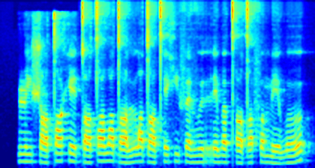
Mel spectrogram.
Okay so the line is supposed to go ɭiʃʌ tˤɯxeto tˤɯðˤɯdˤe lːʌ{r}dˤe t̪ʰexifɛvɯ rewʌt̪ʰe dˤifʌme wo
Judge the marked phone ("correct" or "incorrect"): incorrect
